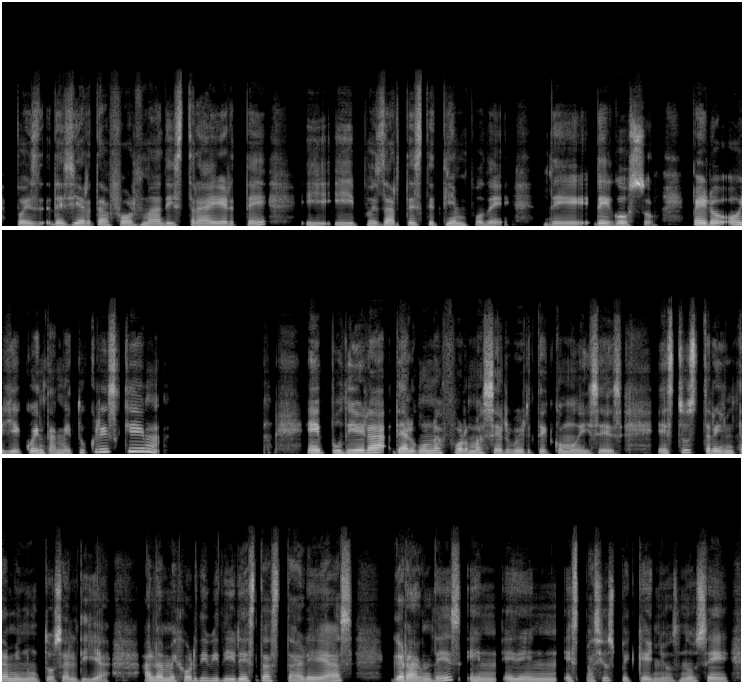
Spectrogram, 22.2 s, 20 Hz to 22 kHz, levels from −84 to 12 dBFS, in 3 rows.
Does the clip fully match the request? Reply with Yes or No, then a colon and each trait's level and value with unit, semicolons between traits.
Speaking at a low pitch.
No: medium, 180 Hz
